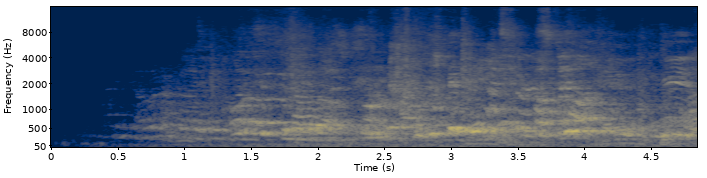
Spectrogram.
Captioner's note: students chattering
